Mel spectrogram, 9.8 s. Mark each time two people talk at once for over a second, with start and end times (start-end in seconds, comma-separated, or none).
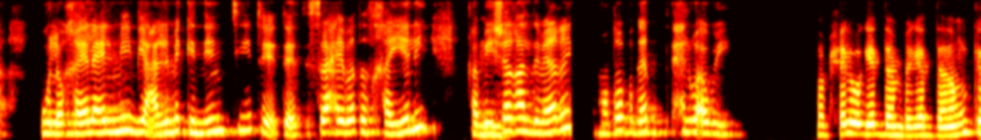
none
